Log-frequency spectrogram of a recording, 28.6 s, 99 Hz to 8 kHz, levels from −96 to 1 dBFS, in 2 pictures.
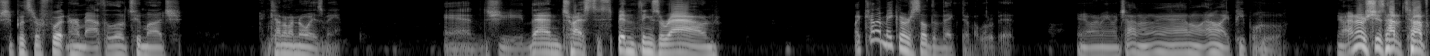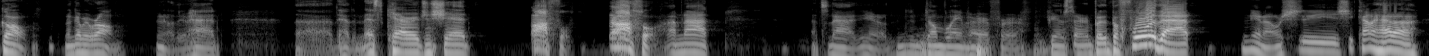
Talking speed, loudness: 205 wpm, -32 LUFS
